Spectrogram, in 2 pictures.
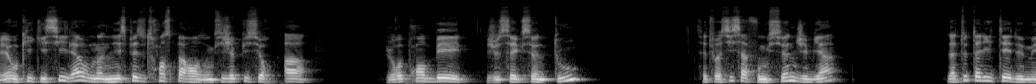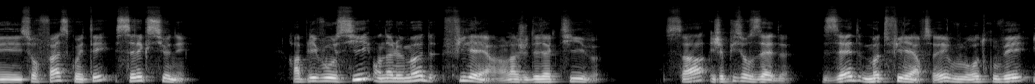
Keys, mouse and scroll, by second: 0.0-1.4 drag, 1.2-3.3 middle drag, 2.7 a, 4.0 b, 7.1-9.0 middle drag, 13.5-15.4 middle drag, 16.5-18.5 drag, 17.6 z, 18.5-19.9 middle drag.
